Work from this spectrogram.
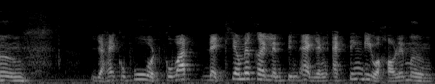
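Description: Throughout, heavy MP3 compression, likely near 32 kbps, makes weak detail flicker between frames into a watery, swirly texture rather than a steady dullness.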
